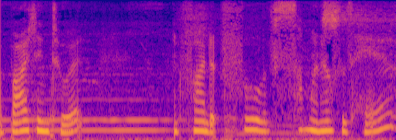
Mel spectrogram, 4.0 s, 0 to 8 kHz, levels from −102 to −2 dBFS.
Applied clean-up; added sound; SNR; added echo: none; none; none; none.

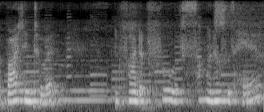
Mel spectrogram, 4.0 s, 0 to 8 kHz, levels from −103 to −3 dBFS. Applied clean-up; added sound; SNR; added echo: none; Wind instrument, woodwind instrument; 20 dB; reverberation time 0.5 s.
